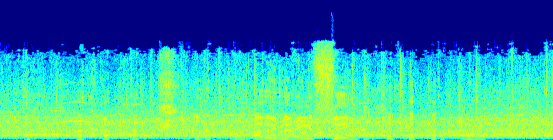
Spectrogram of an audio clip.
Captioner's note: laughs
